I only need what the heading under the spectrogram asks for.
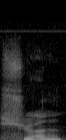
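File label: "xuan", pinyin voice, second tone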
